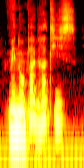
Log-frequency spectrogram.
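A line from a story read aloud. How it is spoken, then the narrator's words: Exclaimed. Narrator (French): s'écria Madame Grobara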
